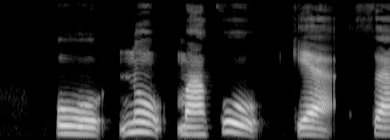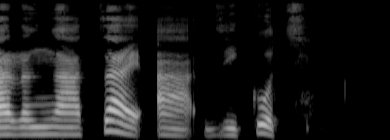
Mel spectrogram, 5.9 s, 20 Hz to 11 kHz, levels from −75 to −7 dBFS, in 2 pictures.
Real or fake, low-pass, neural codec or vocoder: real; 9.9 kHz; none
